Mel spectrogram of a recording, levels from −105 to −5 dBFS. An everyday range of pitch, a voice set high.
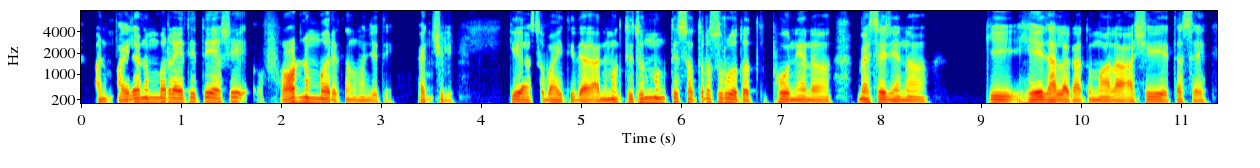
No: average, 4.1 semitones; low, 100 Hz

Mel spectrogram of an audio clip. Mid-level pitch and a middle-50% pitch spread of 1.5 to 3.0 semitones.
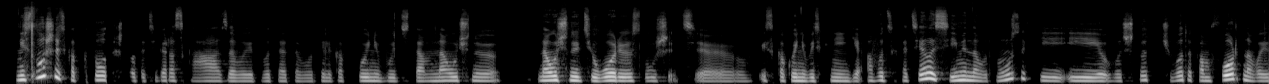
Yes: medium, 165 Hz; average, 2.7 semitones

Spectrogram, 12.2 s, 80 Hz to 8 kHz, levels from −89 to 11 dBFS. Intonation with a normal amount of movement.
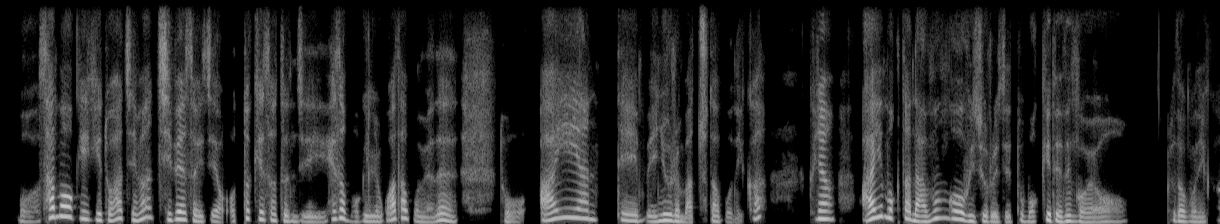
No: wide, 6.8 semitones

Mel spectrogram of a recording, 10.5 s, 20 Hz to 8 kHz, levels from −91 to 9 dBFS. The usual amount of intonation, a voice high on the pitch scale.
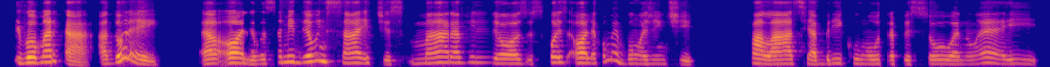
Yes: average, 4.6 semitones; high, 200 Hz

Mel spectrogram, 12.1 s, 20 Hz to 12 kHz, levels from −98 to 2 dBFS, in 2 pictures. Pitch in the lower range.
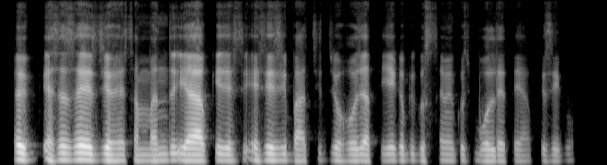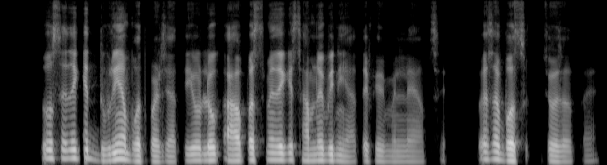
Yes: low, 125 Hz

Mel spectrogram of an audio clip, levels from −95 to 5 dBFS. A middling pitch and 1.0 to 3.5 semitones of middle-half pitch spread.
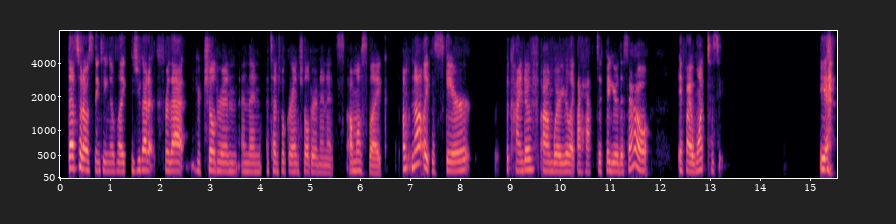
Yes: medium, 180 Hz; narrow, 2.5 semitones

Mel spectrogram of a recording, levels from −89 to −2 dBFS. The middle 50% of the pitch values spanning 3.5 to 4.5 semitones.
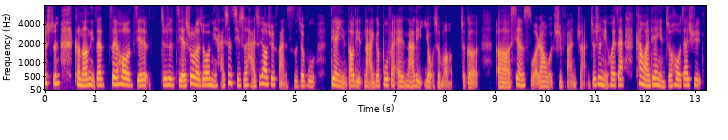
No: average, 3.1 semitones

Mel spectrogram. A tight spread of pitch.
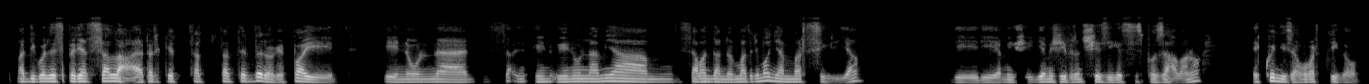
No: average, 3.1 semitones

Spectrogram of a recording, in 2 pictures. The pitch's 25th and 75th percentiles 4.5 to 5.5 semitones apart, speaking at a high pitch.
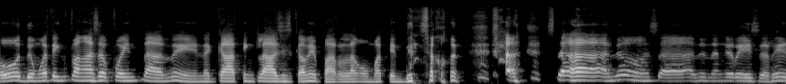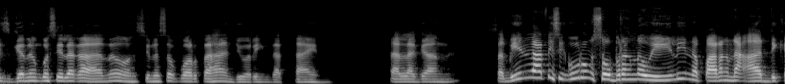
No: average, 4.8 semitones; medium, 155 Hz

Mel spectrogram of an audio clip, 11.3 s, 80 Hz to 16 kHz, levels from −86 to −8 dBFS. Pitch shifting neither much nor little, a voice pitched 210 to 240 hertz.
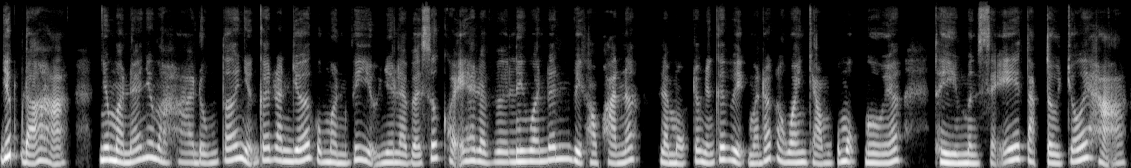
Yes: average, 3.8 semitones; high, 220 Hz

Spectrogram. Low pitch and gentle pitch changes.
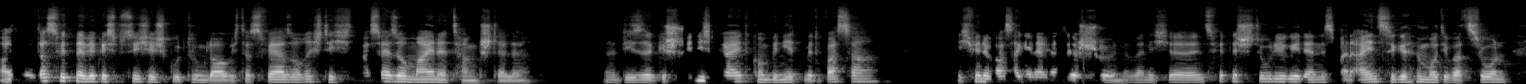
No: low, 115 Hz; average, 3.6 semitones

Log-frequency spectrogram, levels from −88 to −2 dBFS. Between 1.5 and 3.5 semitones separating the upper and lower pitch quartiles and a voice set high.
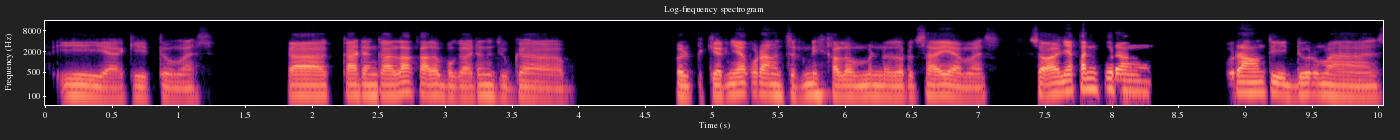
No: narrow, 2.5 semitones; low, 105 Hz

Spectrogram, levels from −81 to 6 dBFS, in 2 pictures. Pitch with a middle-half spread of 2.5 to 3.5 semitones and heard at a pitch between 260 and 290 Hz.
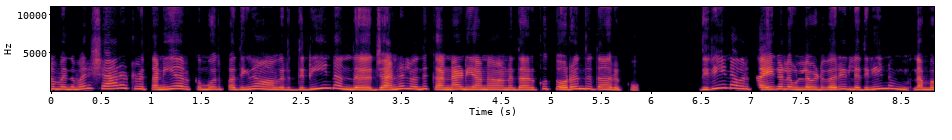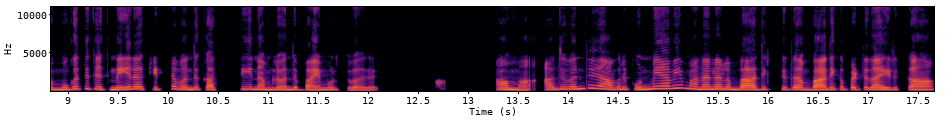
No: average, 3.9 semitones; very high, 275 Hz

